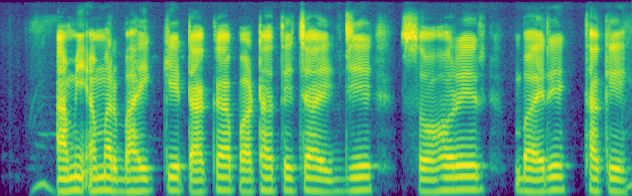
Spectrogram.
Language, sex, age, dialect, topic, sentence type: Bengali, male, 18-24, Standard Colloquial, banking, statement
